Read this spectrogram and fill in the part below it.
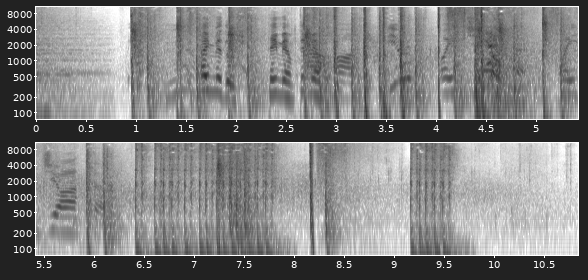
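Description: Rifle shots crack in rapid bursts.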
